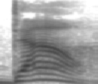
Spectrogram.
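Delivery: "down" set apart and hit hard; emphasis on "down". Shown as a demonstration. Preacher stressing key words of the Jonah text, emphatic "down". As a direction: land "down" firmly after a pause. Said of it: "I'll emphasize the key words".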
